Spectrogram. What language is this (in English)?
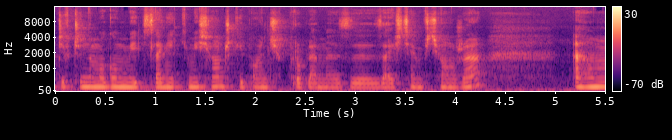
Polish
